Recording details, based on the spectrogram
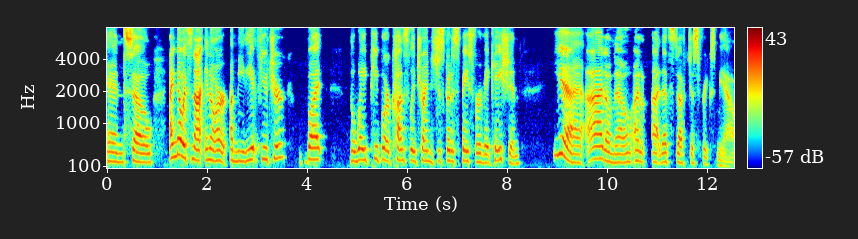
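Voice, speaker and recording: Fairly slow speech from a woman with a fairly high pitch and lively intonation. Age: 60s. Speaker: guest on a livestream. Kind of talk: casual chat. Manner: hesitant, many fillers.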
